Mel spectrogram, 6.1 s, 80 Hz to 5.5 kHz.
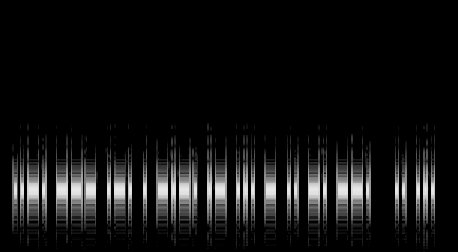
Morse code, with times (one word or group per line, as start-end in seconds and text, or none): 0.2-4.9 FORECASTING
5.3-5.8 IS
